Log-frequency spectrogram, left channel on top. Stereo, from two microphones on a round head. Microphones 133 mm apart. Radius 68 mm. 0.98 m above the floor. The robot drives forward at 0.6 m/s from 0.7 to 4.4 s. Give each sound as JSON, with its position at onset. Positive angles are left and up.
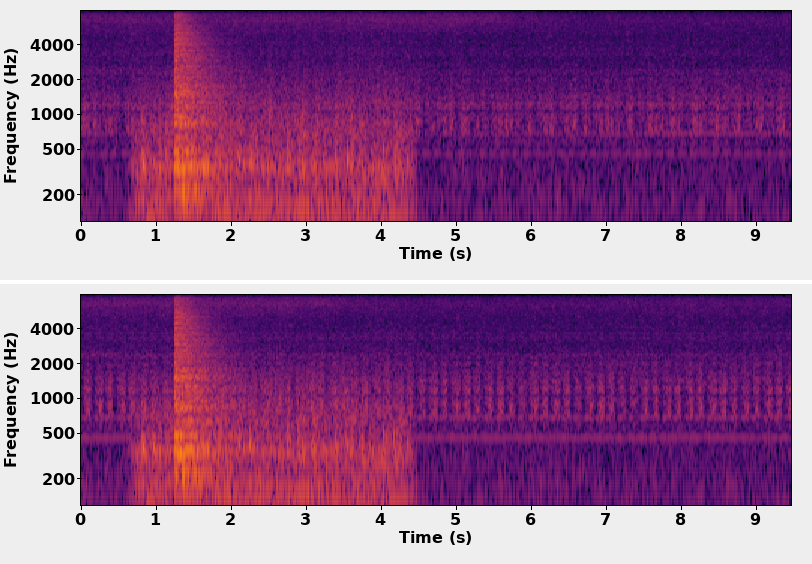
{"t": 1.2, "sound": "a snare drum", "side_deg": 10, "distance_m": 1.7}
